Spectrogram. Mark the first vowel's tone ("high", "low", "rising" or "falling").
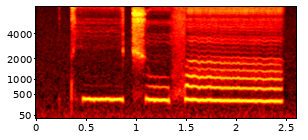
high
